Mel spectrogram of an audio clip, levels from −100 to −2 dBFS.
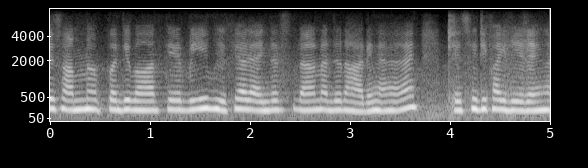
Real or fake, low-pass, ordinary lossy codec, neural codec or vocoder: fake; 7.2 kHz; Opus, 32 kbps; codec, 16 kHz, 0.5 kbps, FunCodec, trained on Chinese and English, 25 frames a second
